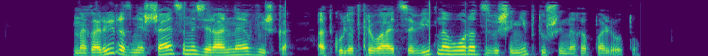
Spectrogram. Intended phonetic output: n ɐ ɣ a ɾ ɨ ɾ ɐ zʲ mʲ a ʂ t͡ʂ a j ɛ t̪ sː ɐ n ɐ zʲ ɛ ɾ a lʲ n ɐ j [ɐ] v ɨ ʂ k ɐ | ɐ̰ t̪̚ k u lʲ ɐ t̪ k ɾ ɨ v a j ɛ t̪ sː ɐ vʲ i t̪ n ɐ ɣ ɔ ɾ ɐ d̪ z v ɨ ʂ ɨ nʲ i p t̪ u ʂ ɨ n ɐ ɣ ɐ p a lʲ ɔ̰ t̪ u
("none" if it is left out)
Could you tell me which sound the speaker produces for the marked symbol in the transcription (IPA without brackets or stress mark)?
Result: ɐ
